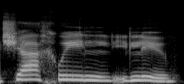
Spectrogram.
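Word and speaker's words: Liu Chia-hui: the Crazy 88s, that's babe, how would you pronounce that? Chia Hui Liu.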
